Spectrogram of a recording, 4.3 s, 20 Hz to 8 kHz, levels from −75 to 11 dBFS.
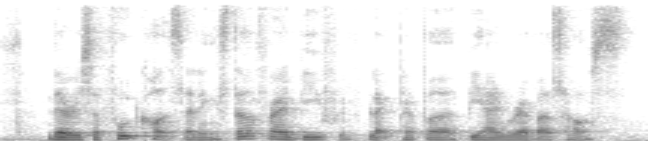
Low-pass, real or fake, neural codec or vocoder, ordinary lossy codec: none; real; none; none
